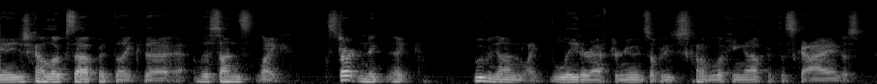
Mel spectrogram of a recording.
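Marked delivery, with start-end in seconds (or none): none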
